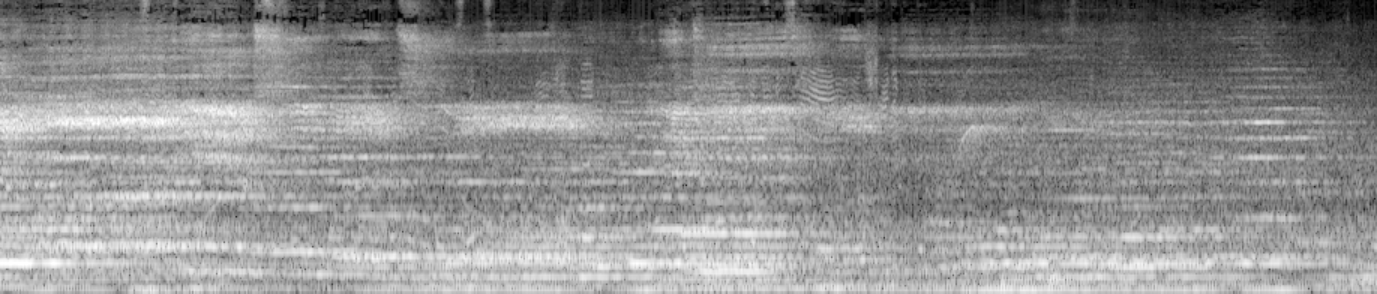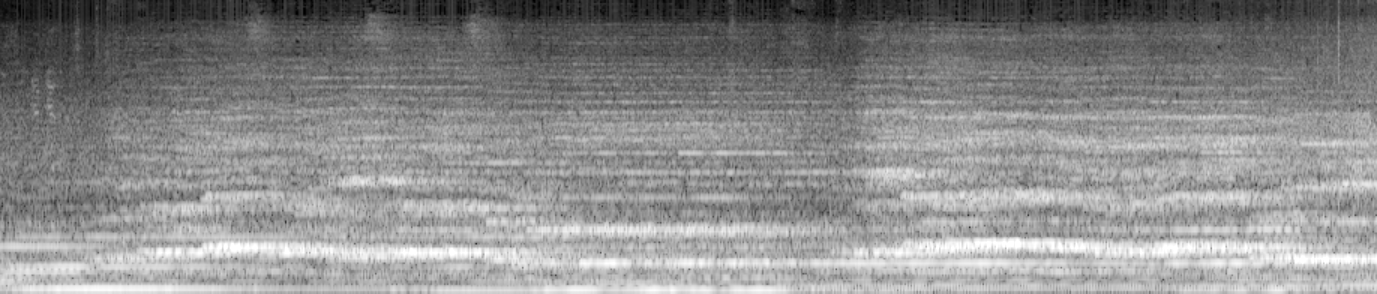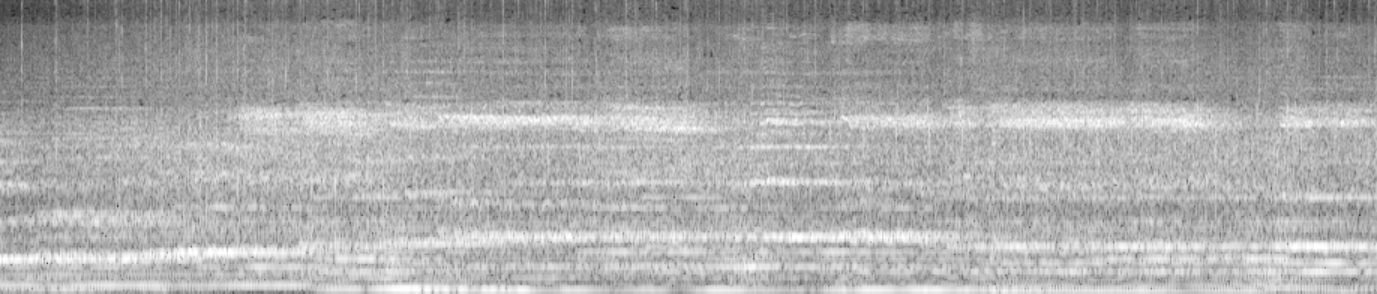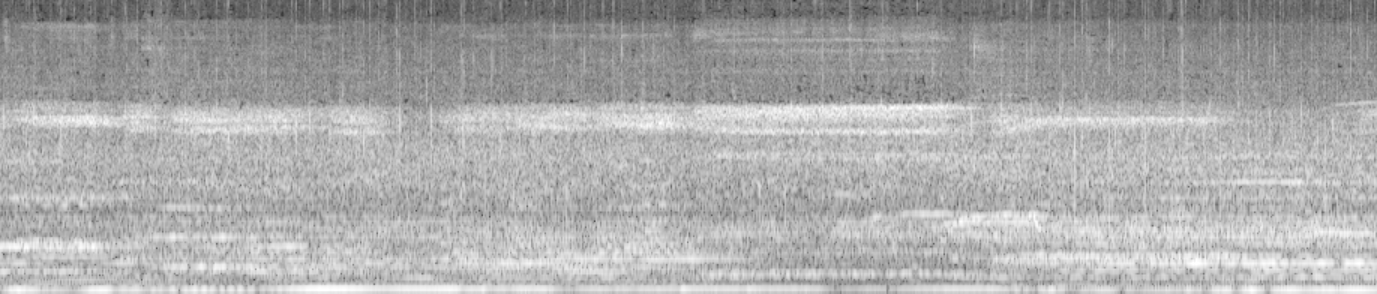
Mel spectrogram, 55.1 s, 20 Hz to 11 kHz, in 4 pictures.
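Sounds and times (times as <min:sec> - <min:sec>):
music over public address system: 0:00.0 - 0:55.0.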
